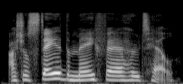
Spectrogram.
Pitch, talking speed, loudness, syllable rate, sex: 200 Hz, 230 wpm, -15 LUFS, 5.6 syllables/s, female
